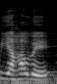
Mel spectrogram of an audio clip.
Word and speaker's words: Yahweh: That's how Yod He Vah He is pronounced in Hebrew. Okay? He said, I am Yahweh, and that is I am.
